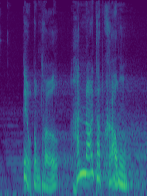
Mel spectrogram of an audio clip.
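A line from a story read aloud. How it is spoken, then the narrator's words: Shrieking spider. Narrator (Vietnamese): Một con nhện to như bàn tay la hét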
